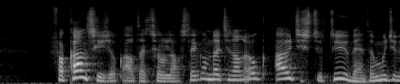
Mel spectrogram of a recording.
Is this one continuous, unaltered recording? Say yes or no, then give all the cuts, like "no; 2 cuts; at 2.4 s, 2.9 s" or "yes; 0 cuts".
yes; 0 cuts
